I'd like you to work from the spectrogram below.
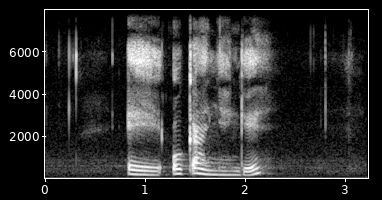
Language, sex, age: Xhosa, female, 24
